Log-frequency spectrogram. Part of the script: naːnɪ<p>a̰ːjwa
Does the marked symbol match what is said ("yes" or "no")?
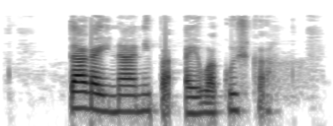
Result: yes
